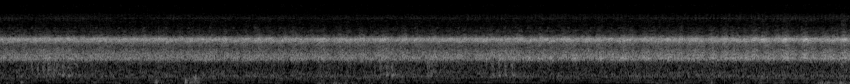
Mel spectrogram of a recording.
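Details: Rice-paddy frogs in Korea, recorded on the summer night of 4 July 2013, a thick unbroken chorus of overlapping croaks that merges into an even, ringing drone.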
